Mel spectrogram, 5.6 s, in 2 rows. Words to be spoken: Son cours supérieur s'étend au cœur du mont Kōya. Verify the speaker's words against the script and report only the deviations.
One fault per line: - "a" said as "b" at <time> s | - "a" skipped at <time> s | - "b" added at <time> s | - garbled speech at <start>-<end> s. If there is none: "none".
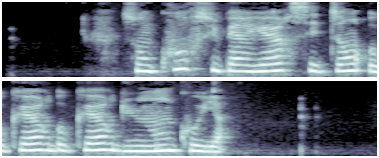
- "au cœur" added at 3.2 s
